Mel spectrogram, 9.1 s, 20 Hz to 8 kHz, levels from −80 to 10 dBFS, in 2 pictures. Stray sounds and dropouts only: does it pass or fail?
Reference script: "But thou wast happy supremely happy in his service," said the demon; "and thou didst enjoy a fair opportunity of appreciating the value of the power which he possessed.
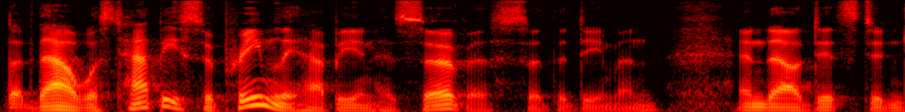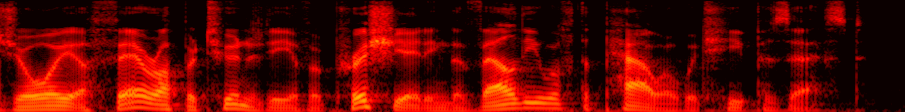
pass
